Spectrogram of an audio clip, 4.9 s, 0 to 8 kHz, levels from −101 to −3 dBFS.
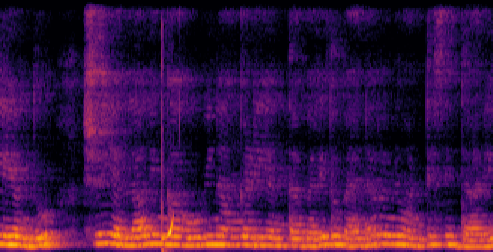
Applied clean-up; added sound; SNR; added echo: none; Raindrop / Drip; -1 dB; reverberation time 0.6 s.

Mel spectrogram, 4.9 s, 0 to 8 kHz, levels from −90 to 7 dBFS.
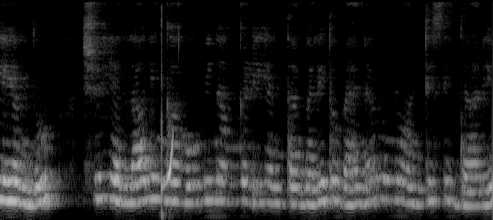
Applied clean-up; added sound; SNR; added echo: neural mask model DeepFilterNet 3.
